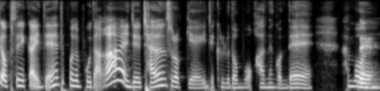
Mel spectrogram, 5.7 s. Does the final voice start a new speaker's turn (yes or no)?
no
